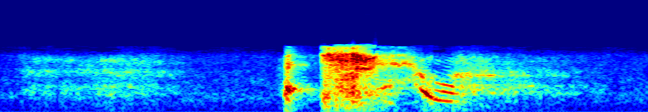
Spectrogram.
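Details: A very sneezy person recording varied sneezes: a quick sharp intake, then one forceful explosive sneeze that trails off; an ordinary sneeze.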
